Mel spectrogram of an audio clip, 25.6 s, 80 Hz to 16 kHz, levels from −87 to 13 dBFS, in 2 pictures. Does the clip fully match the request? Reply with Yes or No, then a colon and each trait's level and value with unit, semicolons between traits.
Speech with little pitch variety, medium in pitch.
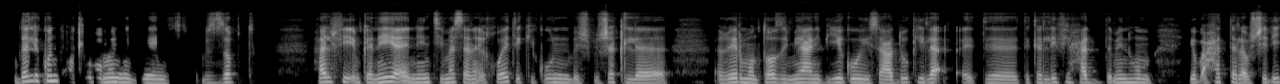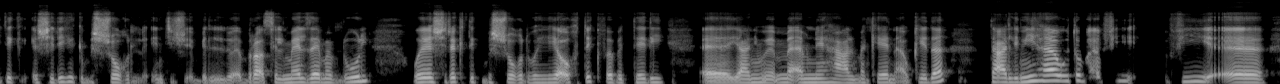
Yes: narrow, 2.3 semitones; medium, 165 Hz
